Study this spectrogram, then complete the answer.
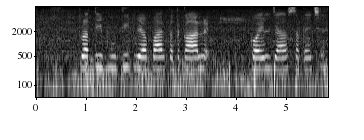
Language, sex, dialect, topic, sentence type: Maithili, female, Southern/Standard, banking, statement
